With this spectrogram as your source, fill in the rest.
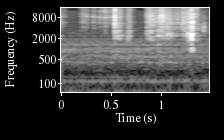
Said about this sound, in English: use my fancy scissors to give a little bit of detail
